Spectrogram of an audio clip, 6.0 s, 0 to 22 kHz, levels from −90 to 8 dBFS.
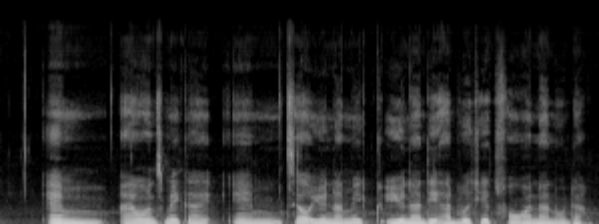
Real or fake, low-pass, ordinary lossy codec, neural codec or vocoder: fake; 19.8 kHz; none; vocoder, 44.1 kHz, 128 mel bands every 512 samples, BigVGAN v2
